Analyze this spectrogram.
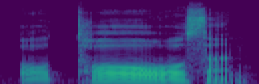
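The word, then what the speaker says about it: お父さん: not really that's because an ooh after an O makes a long o sound oh yeah I like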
